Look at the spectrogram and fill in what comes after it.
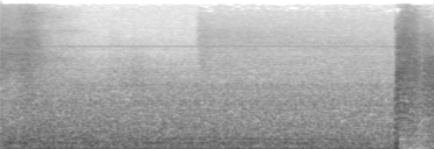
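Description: Freight train in a railway station, a steady low rumble. A hiss fades out in the first second or two, and a sudden sharp hiss comes near the end and then fades.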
